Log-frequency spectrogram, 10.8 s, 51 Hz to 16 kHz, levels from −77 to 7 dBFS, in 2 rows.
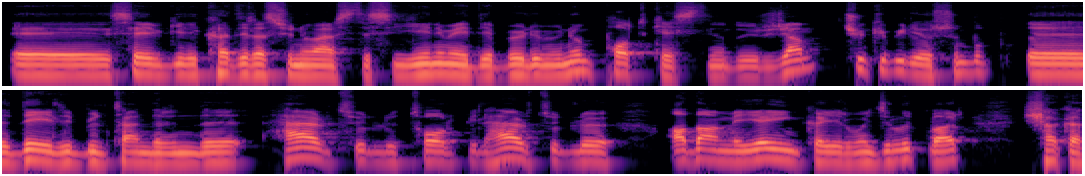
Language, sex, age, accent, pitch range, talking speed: Turkish, male, 40-59, native, 115-130 Hz, 150 wpm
